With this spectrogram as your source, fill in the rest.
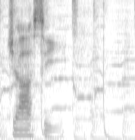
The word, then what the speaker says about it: Gyasi: The official pronunciation guide for FC Dallas says it is pronounced JAH-SEE. So Gyasi.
